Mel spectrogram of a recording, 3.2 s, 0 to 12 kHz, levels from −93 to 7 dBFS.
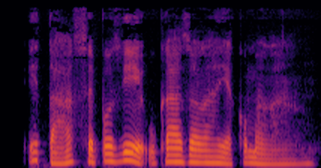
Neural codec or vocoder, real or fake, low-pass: none; real; 9.9 kHz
